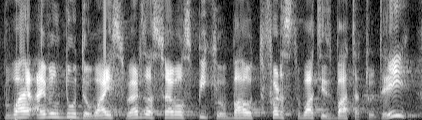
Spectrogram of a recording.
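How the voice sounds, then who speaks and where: Halting Slavic-accented man, slightly high-pitched, lecturing. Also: lively intonation. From former Yugoslavia. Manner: halting, hesitant, with many stumbles and repeated words. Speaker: historian giving an annual lecture. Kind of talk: formal public lecture.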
